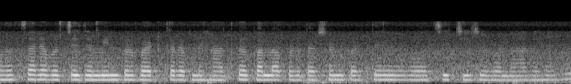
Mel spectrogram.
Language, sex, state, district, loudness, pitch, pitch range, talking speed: Hindi, female, Bihar, Kishanganj, -15 LUFS, 210 Hz, 210-215 Hz, 200 wpm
